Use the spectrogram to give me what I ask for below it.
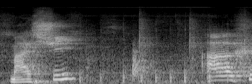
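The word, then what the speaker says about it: מָשִׁיחַ: 여기에서 파생된 게 우리말로는 메시아라고 얘기하고 정확하게 이제 히브리식으로 발음하면 마쉬 아흐 이렇게 발음됩니다.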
